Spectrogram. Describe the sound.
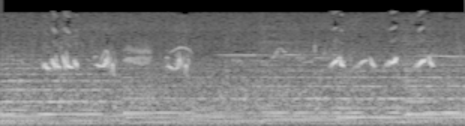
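Birds sing in a forest, with short, high chirps and warbling calls coming in small bursts over a steady low background.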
